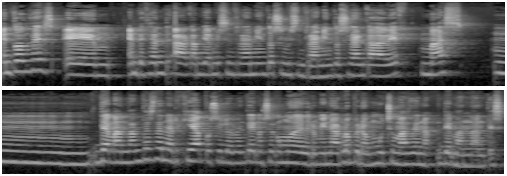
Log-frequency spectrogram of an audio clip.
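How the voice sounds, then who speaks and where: A woman speaks fairly quickly at a fairly high pitch in an animated tone. There is audible room echo and noticeable background noise. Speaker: nutritionist and fitness vlogger. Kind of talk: personal testimony. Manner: fast.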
